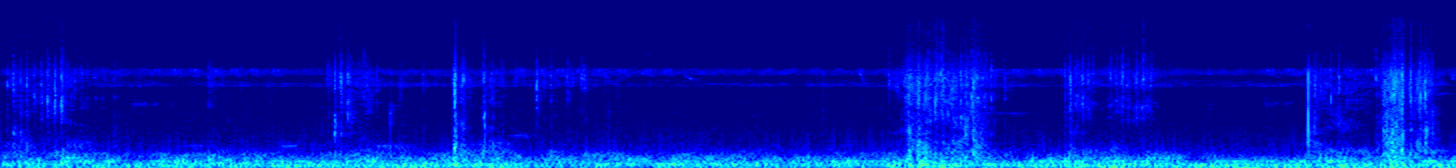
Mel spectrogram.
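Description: Zebra doves fluttering as they are lifted out of a small cage and let go, with several short bursts of wing flapping and rustling, the longest about nine seconds in, over a steady low hum.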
